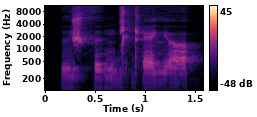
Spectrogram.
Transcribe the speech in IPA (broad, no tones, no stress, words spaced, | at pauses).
ɨʒ θɨŋɡʲeɖʔɛ lʲʌ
